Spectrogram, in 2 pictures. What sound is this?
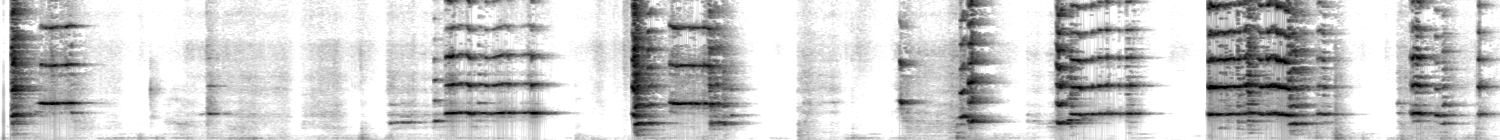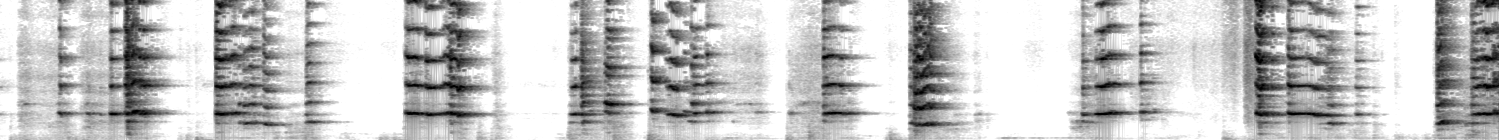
Sound effects > Other mechanisms, engines, machines
METLFric-Samsung Galaxy Smartphone, CU Movements, Squeaks, Squeals Nicholas Judy TDC
Metal movements, squeaks and squeals.
squeak, Phone-recording, squeal, movement, metal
